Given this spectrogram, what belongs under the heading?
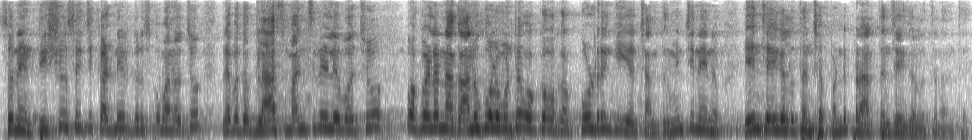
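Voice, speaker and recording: A male pastor preaching emphatically to a congregation, urging them to answer back and dropping English words into his sermon. His voice sits somewhat high and rings out with a long hall reverb. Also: fast talker.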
